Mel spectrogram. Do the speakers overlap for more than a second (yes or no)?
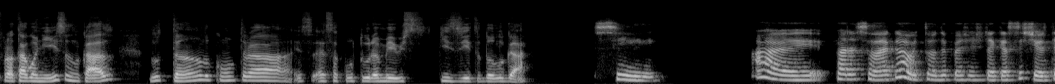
no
